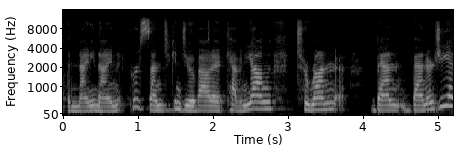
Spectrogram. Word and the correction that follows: Tarun Banerjee: I believe. Is that how you say it? – Taran Banerjee. – Mm-hmm. Taran, okay.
